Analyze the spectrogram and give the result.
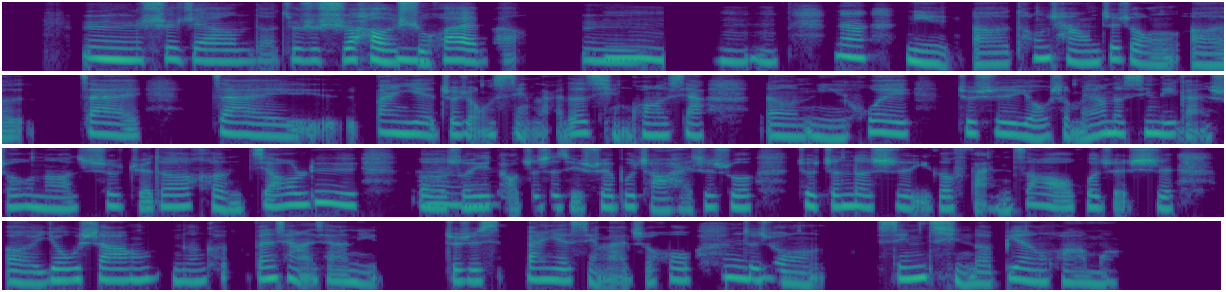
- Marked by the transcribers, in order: none
- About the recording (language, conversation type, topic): Chinese, advice, 你经常半夜醒来后很难再睡着吗？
